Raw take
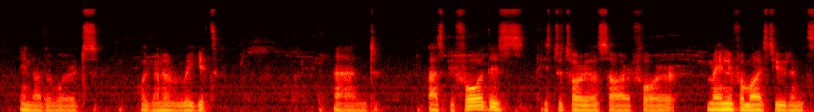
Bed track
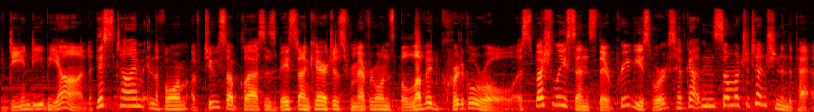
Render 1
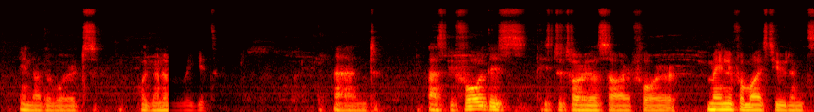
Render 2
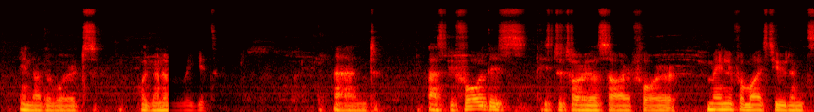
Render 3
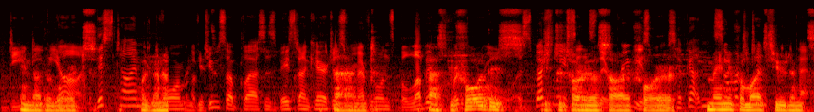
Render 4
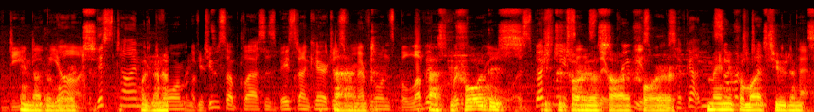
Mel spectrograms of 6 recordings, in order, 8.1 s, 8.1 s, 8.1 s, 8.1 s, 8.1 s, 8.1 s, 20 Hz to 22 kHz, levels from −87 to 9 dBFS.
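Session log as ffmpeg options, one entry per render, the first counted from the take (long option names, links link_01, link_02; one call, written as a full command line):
ffmpeg -i in.wav -filter_complex "[0:a]asettb=1/sr,asplit=3[link_01][link_02][link_03];[link_01]atrim=end=4.314[link_04];[link_02]atrim=start=4.31:end=6.13,asetpts=PTS-STARTPTS,afade=type=in:duration=0.004:curve=qsin,afade=type=out:start_time=1.816:duration=0.004:curve=qsin,asplit=2[link_05][link_06];[link_06]adelay=34,volume=-7dB[link_07];[link_05][link_07]amix=inputs=2:normalize=0,atrim=end_sample=80262[link_08];[link_03]atrim=start=6.126[link_09];[link_04][link_08]acrossfade=duration=0.004:curve1=hsin:curve2=qsin[link_10];[link_10][link_09]acrossfade=duration=0.004:curve1=qsin:curve2=hsin,asettb=1/sr,asplit=3[link_11][link_12][link_13];[link_11]atrim=end=6.714[link_14];[link_12]atrim=start=6.71:end=7.15,asetpts=PTS-STARTPTS,afade=type=in:duration=0.004:curve=qsin,afade=type=out:start_time=0.436:duration=0.004:curve=qsin,lowshelf=frequency=130:gain=10[link_15];[link_13]atrim=start=7.146[link_16];[link_14][link_15]acrossfade=duration=0.004:curve1=hsin:curve2=qsin[link_17];[link_17][link_16]acrossfade=duration=0.004:curve1=qsin:curve2=hsin,asplit=2[link_18][link_19];[link_18]atrim=end=1.68,asetpts=PTS-STARTPTS,afade=type=out:start_time=1.676:duration=0.004:curve=hsin[link_20];[link_19]atrim=start=1.68,asetpts=PTS-STARTPTS,afade=type=in:duration=1.69[link_21];[link_20][link_21]concat=n=2:v=0:a=1" out.wav
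ffmpeg -i in.wav -af "alimiter=limit=-19dB:level=0:latency=1:release=180" out.wav
ffmpeg -i in.wav -i bed.wav -filter_complex "[1:a]volume=-12dB[link_01];[0:a][link_01]amix=inputs=2:normalize=0" out.wav
ffmpeg -i in.wav -af "volume=11.5dB" out.wav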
